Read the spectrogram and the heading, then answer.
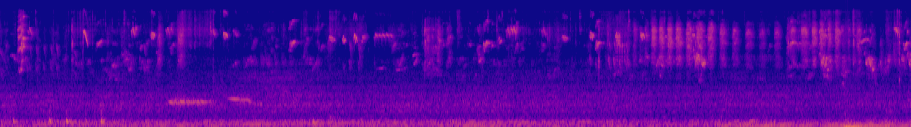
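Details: Captive tits utter a long series of high, thin chirps and ticks, sparse at first and thicker toward the end, accompanied by some rustling and a low constant hum.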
